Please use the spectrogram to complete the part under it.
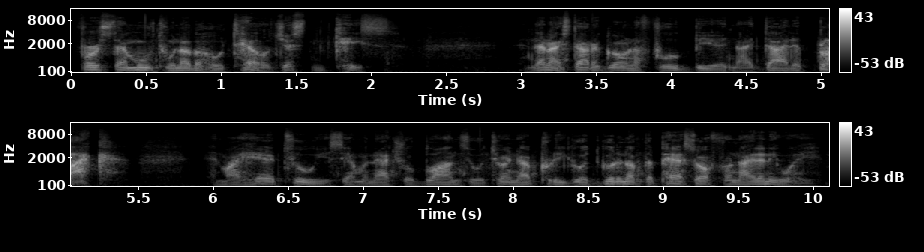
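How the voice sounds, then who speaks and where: A man's voice: low-pitched, fairly even intonation, quick pace, sharp tone, breathy edge, no room sound, exaggerated voice. An actor playing a desperate, obsessed man with earnest, confiding delivery in 1940s radio style. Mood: confiding, brooding. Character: desperate, obsessed man narrating his hunt for truth. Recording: old radio drama with music.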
